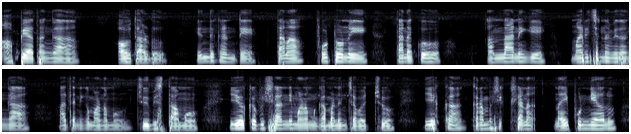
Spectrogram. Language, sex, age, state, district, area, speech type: Telugu, male, 45-60, Andhra Pradesh, Chittoor, urban, spontaneous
